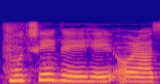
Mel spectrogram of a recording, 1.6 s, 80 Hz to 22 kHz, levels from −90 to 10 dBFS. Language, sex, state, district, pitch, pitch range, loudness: Hindi, female, Chhattisgarh, Sarguja, 220 Hz, 215-250 Hz, -12 LUFS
